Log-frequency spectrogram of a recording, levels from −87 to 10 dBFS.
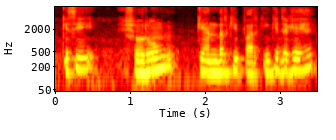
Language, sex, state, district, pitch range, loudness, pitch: Hindi, male, Uttar Pradesh, Lucknow, 140-165 Hz, -15 LUFS, 150 Hz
